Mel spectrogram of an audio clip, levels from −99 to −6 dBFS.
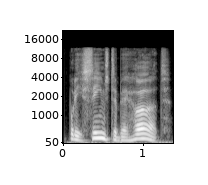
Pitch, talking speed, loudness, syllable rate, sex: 140 Hz, 260 wpm, -15 LUFS, 4.9 syllables/s, male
